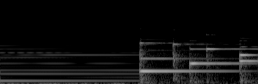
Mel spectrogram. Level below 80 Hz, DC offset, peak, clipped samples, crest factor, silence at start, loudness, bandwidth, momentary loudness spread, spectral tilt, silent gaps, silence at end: -62 dBFS; under 0.1%; -18 dBFS; under 0.1%; 16 dB; 0 s; -31 LUFS; 5.4 kHz; 21 LU; -4.5 dB/octave; none; 0 s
